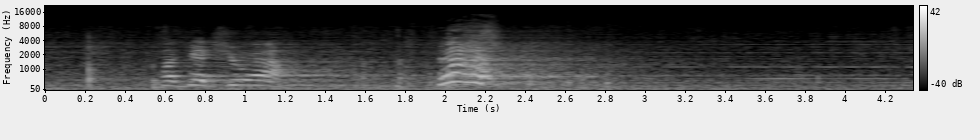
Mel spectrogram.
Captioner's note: yelling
